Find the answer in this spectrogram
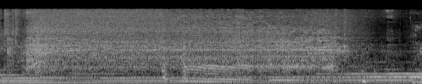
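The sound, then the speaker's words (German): A hair dryer runs steadily and loudly for a few seconds, a constant airy roar layered with a humming motor whine whose pitch shifts slightly. No one speaks. “Nee, der Föhn klingt anders, warte. Der Föhn äh, klingt so.”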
